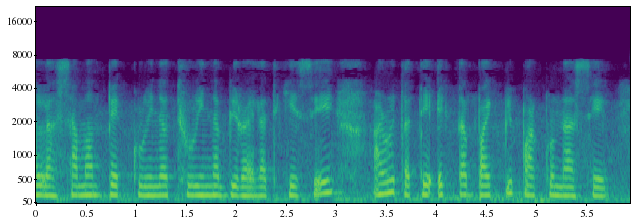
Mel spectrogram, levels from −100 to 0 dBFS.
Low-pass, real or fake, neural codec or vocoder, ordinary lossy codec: 7.2 kHz; fake; codec, 24 kHz, 6 kbps, HILCodec; MP3, 48 kbps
